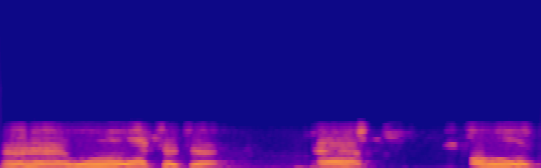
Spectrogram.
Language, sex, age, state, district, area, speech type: Bengali, male, 60+, West Bengal, North 24 Parganas, urban, conversation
